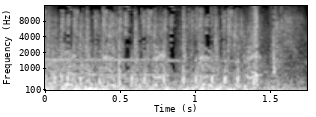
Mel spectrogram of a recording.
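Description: Mounted turret gunfire in Metal Gear Solid 5: The Phantom Pain, a loud, rapid burst of overlapping shots heard alone in a short clip.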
